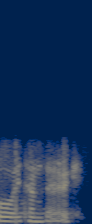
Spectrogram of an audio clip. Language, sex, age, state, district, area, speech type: Manipuri, female, 18-30, Manipur, Imphal West, rural, conversation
